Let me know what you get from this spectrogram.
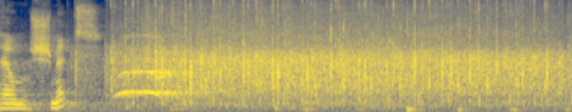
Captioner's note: audience applauding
